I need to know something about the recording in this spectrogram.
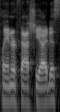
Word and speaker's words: plantar fasciitis: Plantar fasciitis.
